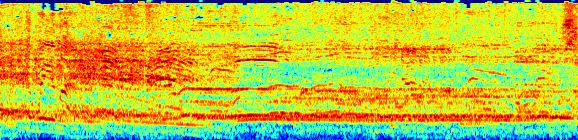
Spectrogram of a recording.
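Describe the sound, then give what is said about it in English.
Members of parliament shouting together, a loud, unbroken roar of many overlapping voices jeering and calling out, holding steady for the full seven seconds with no single speaker standing out. “Well, yeah, they're shouting more, but don't hold your breath.”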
